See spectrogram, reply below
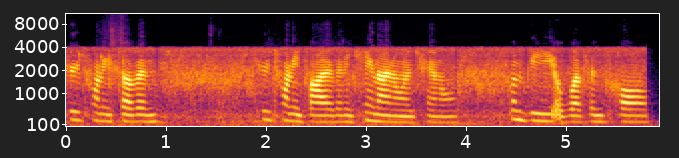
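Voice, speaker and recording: A woman police dispatcher heard over a police radio, brisk and businesslike, calling out codes and times. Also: mid-range voice, steady tone. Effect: police radio transmission. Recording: tinny radio with static.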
